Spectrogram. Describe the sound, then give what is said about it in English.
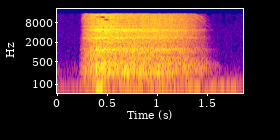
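A single deep breath, a soft, airy rush lasting just over a second that swells quickly and then tapers off into silence, with no voices. “Now, take a deep breath.”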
